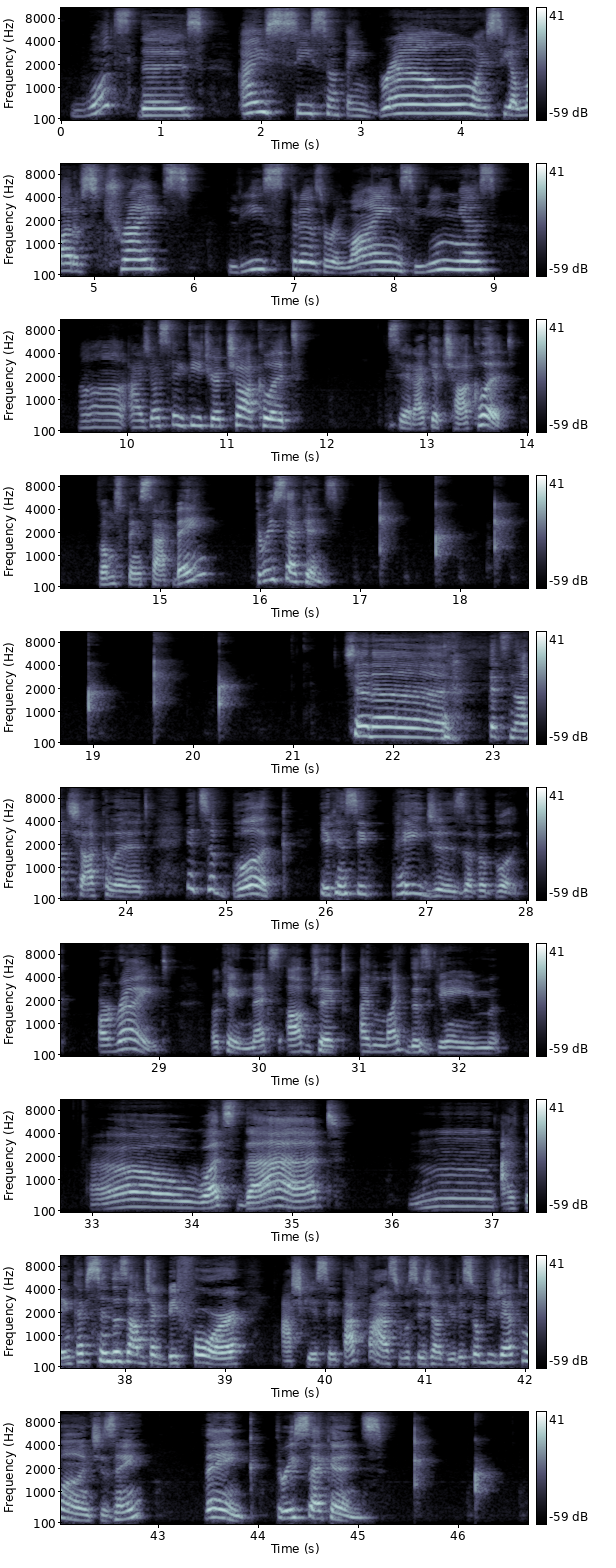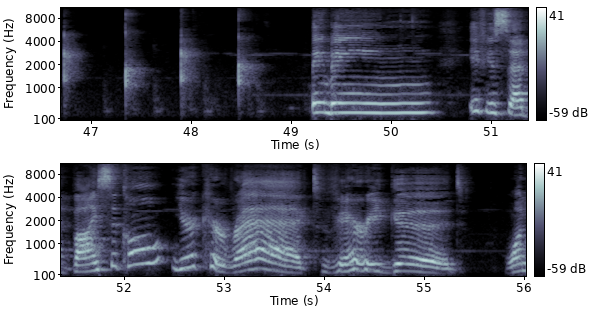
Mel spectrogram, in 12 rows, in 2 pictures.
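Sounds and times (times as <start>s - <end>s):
finger snaps: 17.2s - 20.5s, 45.6s - 48.7s
countdown timer ticking: 45.6s - 48.8s.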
